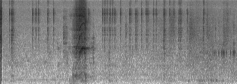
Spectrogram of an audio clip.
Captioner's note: zip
